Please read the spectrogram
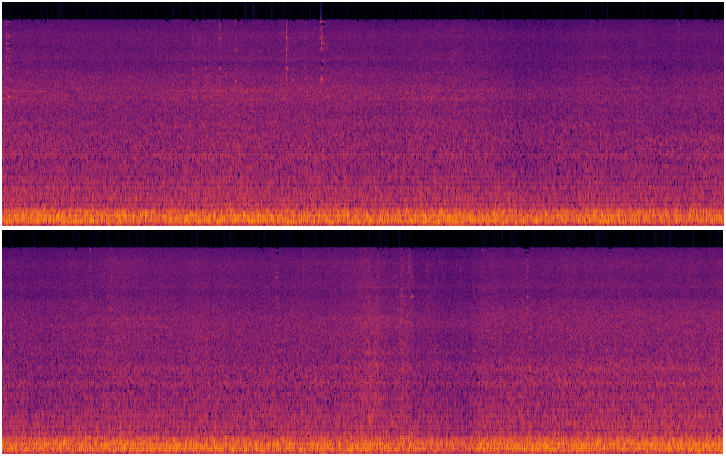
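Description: Ship's engines and deck machinery running in a steady low drone, with a few constant hum tones over a rumble that dips briefly near the end.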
